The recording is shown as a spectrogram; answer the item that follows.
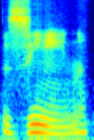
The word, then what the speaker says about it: zine: a little bit creepier it's pronounce z I like Z though but I get it magazine Zine learn about the Mysterious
